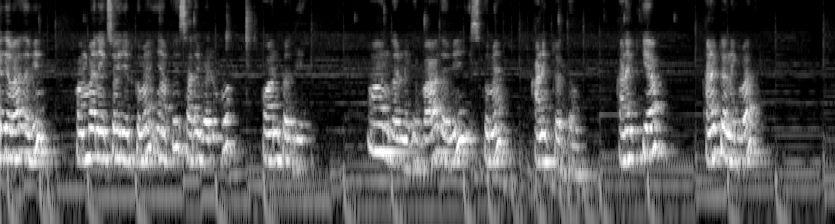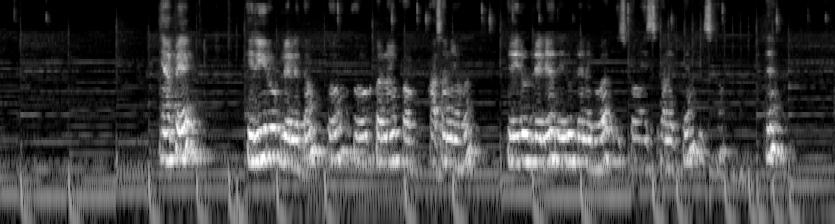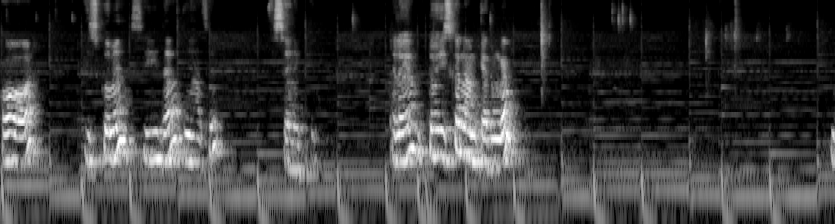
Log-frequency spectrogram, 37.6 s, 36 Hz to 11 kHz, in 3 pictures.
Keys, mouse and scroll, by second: 0.3 click, 1.3 middle click, 2.8 click, 5.5 middle click, 6.1-7.5 drag, 7.8-9.4 drag, 9.4-13.1 ctrl+middle drag, 13.1-16.1 ctrl+middle drag, 16.1 shift+a, 17.9 click, 20.6 ctrl+middle click, 22.3-25.0 drag, 25.0 ctrl+middle click, 25.5 middle click, 28.0-32.7 drag, 34.6 click, 36.3-37.5 typing.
